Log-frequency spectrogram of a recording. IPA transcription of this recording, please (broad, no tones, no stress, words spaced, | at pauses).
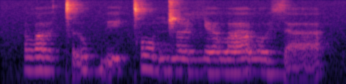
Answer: lˠəːǀə̰o̯bḛǀɔ ŋ͡ǁɐɮɛlˠalˠʉ za̰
